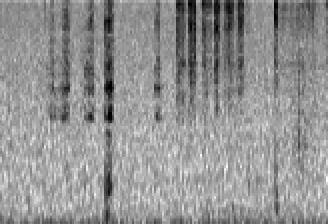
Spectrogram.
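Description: Long nails tap and scratch across the face and mouth area of a red painted, hollow, carved wooden mask. Brief, dry taps stand out from soft, bright scratching and rubbing over a quiet low background hum.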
